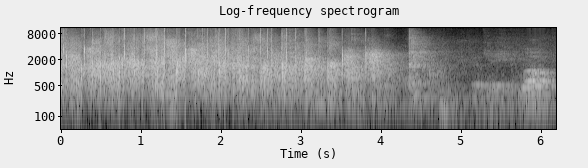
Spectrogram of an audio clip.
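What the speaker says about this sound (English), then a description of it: "another round of applause" Audience at a secular church service claps loudly in a dense burst that thins out and fades over several seconds, leaving a few scattered claps and faint voices behind.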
